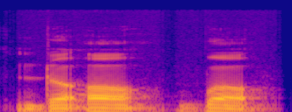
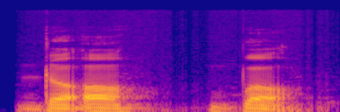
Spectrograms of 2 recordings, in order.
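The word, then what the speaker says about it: dobo: The last word is do bo. The tone is on the three first syllables, and it means we took or nous avons pris in French. Yes, do bo.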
